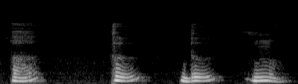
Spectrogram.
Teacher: the active articulator is the lower lip and the passive articulator is the upper lip · These sounds such as p in pen, p in book, m in man are produced with the help of both the lips, and they are coming together, as you can see. Okay, it's an interaction between the upper lip and the lower lip resulted into production of bilabial sounds such as p, p, b, m.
